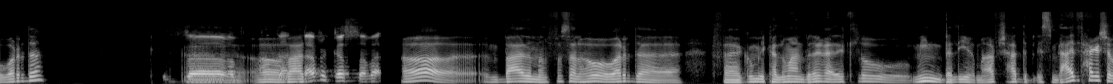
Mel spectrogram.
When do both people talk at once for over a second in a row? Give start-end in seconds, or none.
1.8-3.1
